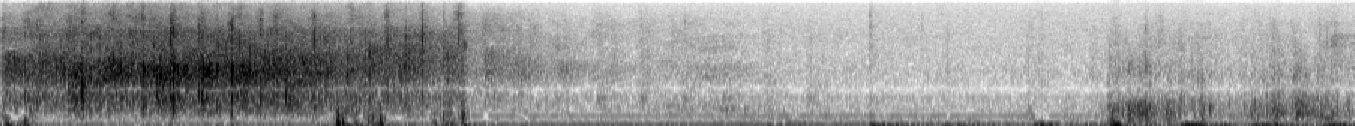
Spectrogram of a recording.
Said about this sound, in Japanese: それでは主に期待をして、送ってくださった主に期待をして拍手を持ってお迎えしたいと思います。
